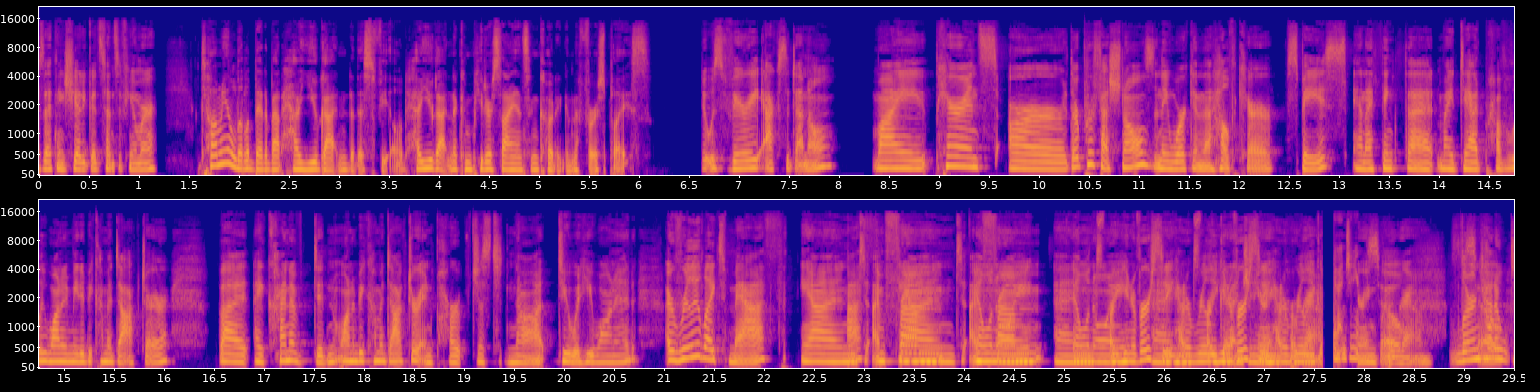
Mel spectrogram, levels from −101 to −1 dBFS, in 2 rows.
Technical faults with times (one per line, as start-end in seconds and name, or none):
22.83-29.50 doubled audio track
27.58-27.70 playback stall
27.70-27.94 catch-up at higher speed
